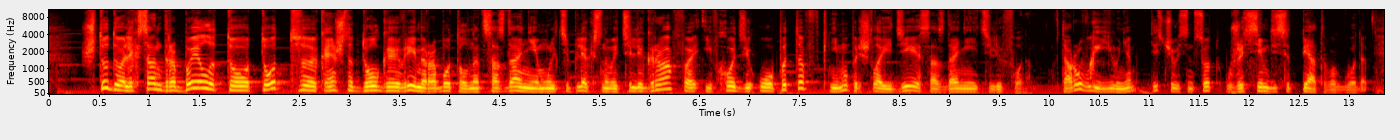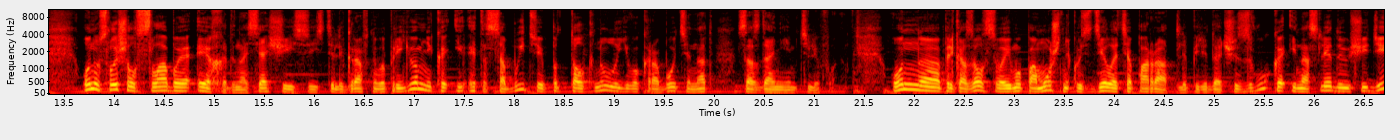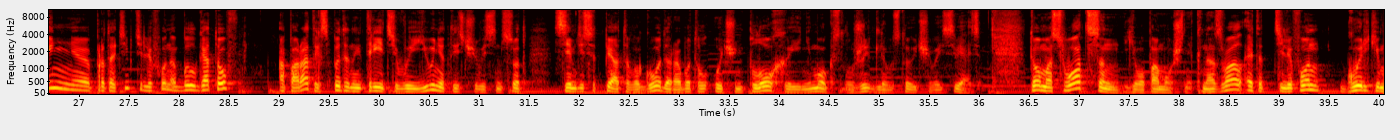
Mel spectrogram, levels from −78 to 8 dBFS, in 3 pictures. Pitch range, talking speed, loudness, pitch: 115-155 Hz, 130 wpm, -24 LUFS, 130 Hz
